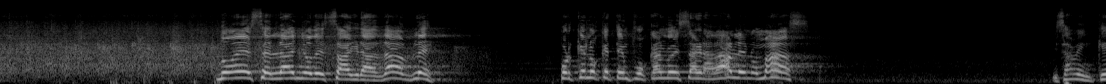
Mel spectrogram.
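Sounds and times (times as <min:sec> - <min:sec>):
audience clapping: 0:00.0 - 0:05.0
speech: 0:02.2 - 0:04.4, 0:05.6 - 0:08.1, 0:10.5 - 0:11.0.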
